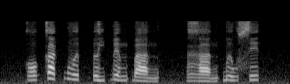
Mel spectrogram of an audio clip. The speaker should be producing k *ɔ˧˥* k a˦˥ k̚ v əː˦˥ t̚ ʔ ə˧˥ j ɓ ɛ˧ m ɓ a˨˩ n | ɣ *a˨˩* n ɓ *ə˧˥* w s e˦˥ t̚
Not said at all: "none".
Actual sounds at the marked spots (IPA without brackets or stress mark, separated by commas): ɔ˧˥, a˨˩˦, ə˧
